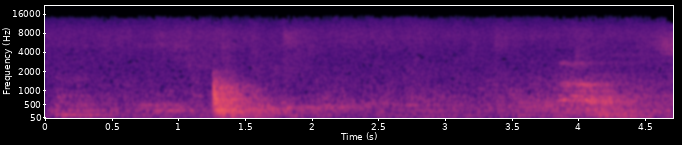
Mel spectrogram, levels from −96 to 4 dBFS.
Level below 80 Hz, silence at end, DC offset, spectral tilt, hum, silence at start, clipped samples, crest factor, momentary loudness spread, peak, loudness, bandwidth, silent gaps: -64 dBFS; 0 s; under 0.1%; -4 dB/octave; none; 0 s; under 0.1%; 24 dB; 12 LU; -16 dBFS; -39 LUFS; 15.5 kHz; none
